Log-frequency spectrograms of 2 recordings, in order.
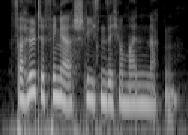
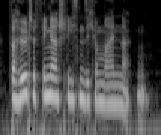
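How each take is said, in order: The two takes are said the same way.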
